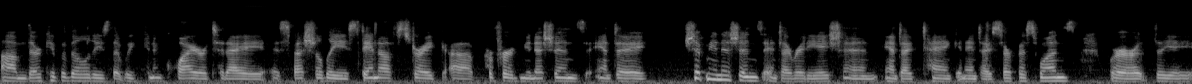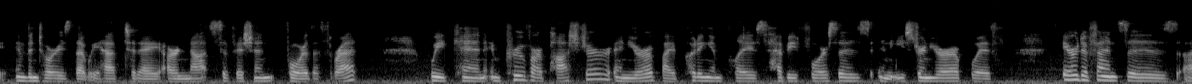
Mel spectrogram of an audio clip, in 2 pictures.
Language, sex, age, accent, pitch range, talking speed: English, female, 30-49, American, 140-165 Hz, 135 wpm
